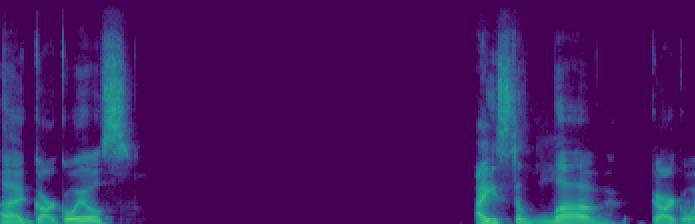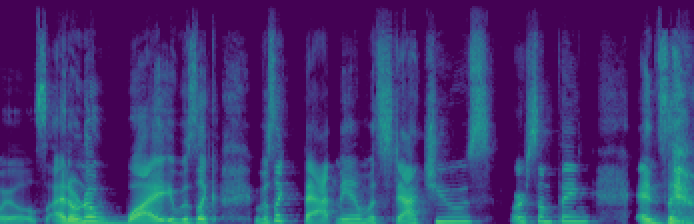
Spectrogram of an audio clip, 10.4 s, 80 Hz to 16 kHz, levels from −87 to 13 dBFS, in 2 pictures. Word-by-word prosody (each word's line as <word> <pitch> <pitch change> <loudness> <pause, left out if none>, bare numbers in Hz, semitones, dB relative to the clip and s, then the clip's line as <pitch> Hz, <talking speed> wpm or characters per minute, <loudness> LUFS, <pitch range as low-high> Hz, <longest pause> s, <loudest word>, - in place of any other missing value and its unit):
uh, 170 -4 +1
Gargoyles? 180 +5 0 2.6
I 190 - +5
used 235 +6 +1
to 250 - 0
love 180 -3 0 0.3
Gargoyles. - - -3
I 210 - +5
don't 225 +2 +7
know 320 -1 +4
why 175 -6 +3
it - - +3
was 240 +1 -2
like 260 -1 +1 0.2
it - - -11
was 275 - -4
like 380 0 -2
Batman 240 0 0
with 195 - -4
statues 315 - -1
or 310 - -3
something, 325 +1 -3 0.4
and 220 -1 +4
so 275 - +5
230 Hz, 140 wpm, -22 LUFS, 185-310 Hz, 2.6 s, don't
